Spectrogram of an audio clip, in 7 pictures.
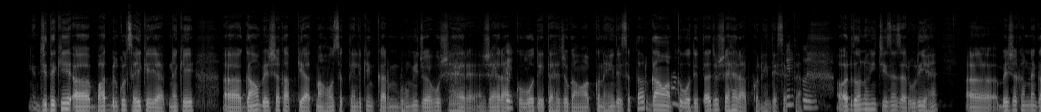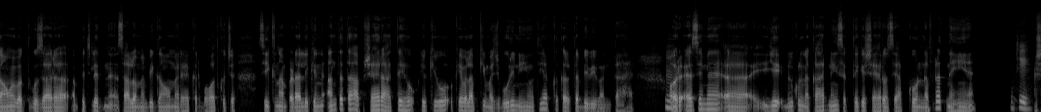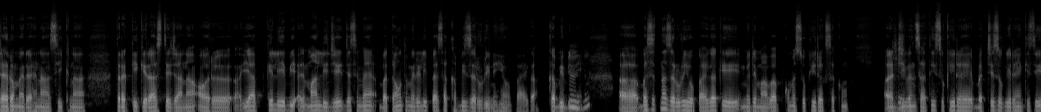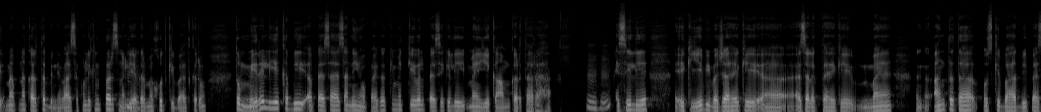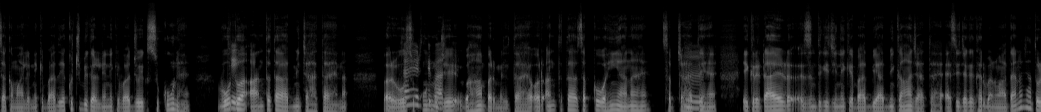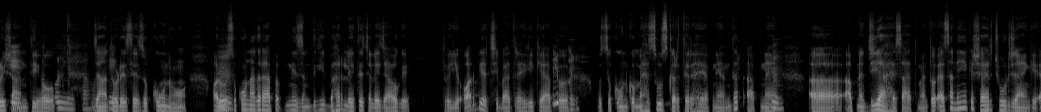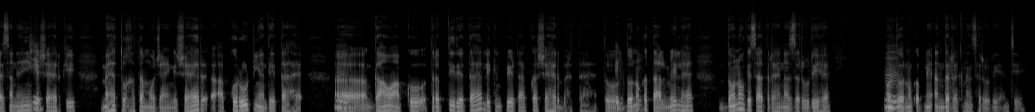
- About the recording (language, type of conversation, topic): Hindi, podcast, क्या कभी ऐसा हुआ है कि आप अपनी जड़ों से अलग महसूस करते हों?
- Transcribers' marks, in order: in English: "पर्सनली"; in English: "रिटायर्ड"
